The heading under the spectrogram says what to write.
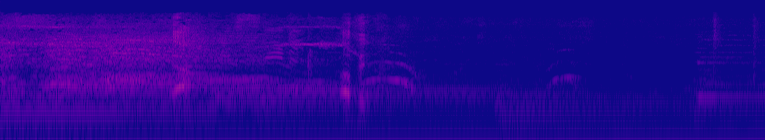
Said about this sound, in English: Somebody shout, I receive it.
